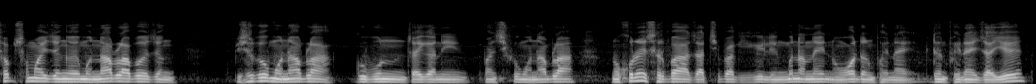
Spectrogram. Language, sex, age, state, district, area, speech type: Bodo, male, 45-60, Assam, Chirang, rural, spontaneous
